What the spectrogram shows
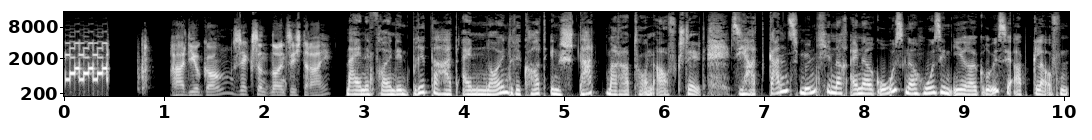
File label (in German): bayrischer Dialekt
